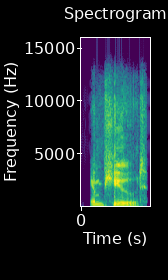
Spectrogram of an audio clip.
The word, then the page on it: impute: American English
